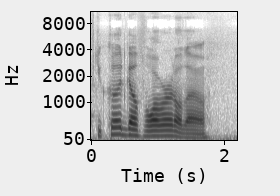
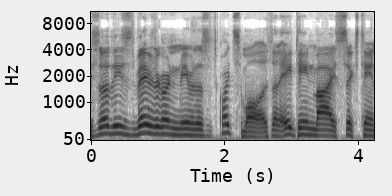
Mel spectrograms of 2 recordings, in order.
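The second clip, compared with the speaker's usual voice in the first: ordinary talk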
